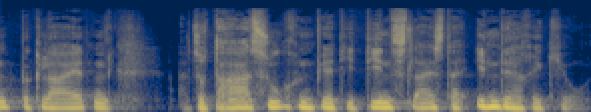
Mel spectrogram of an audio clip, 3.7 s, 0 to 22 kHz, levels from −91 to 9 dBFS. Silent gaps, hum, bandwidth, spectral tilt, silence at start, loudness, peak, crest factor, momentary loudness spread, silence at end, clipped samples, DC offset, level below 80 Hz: none; none; 16 kHz; -5.5 dB/octave; 0 s; -20 LUFS; -4 dBFS; 16 dB; 8 LU; 0.1 s; under 0.1%; under 0.1%; -58 dBFS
